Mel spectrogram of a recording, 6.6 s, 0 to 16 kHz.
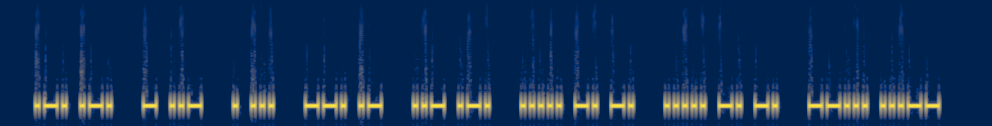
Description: Morse code, heard as a keyed tone, about 40 wpm, 600 Hz. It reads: RR TU ES GA UR 5NN 5NN 73
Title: SOTA QSO Practice 40wpm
